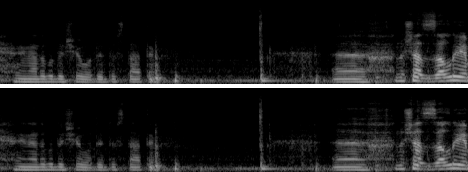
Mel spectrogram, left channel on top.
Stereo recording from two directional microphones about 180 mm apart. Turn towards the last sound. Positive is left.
turn(degrees=-25)  # may be behind; listen again after turning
